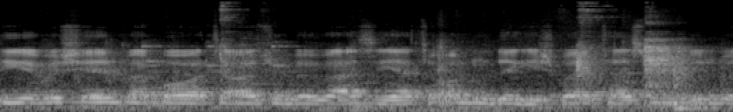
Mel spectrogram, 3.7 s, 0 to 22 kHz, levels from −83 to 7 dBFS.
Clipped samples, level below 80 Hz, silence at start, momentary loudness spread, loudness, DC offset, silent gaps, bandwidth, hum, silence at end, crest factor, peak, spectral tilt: under 0.1%; -52 dBFS; 0 s; 4 LU; -26 LUFS; under 0.1%; none; over 20 kHz; none; 0 s; 16 dB; -10 dBFS; -4.5 dB/octave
